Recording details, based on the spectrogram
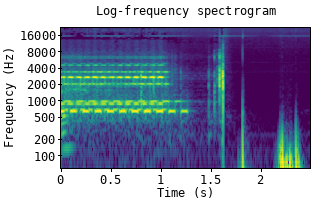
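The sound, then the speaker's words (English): A telephone rings with an incoming call from Brazil: the bell rings steadily for just over a second and then cuts off, followed by a few sharp clicks and low thumps, like a receiver being handled. “Sorry, we got a little cut off there by a phone call.”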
